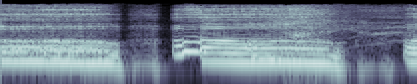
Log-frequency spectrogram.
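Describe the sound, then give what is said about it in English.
A voice imitates the groan of a woman news reporter who fell over while smashing grapes with her feet. Two long, loud, drawn-out groans slide downward in pitch, with short dips between them, and a third groan begins. “A news reporter was smashing grapes and she fell over and she let out the worst groan ever.”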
